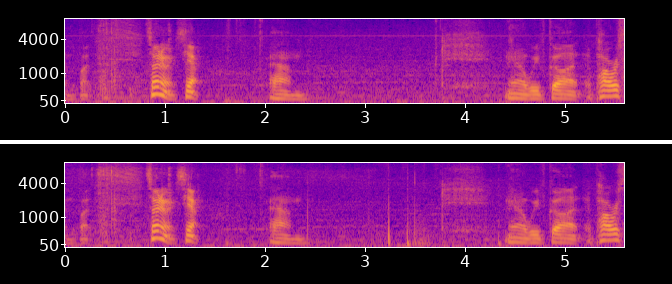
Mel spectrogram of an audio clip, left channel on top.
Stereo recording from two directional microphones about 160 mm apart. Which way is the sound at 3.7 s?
25° left (ahead or behind).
